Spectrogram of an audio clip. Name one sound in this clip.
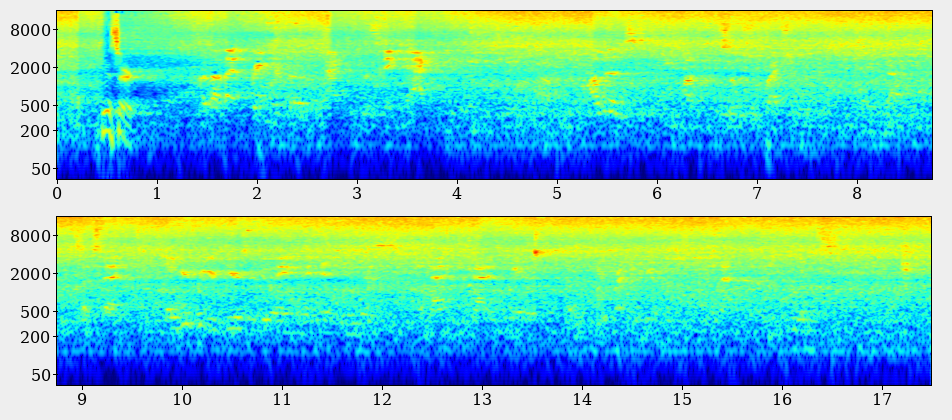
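A man speaks through a microphone in a large echoing room.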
